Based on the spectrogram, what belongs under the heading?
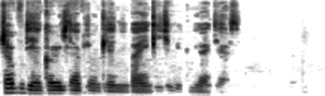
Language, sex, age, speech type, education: Nigerian Pidgin, male, 15-29, spontaneous, tertiary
